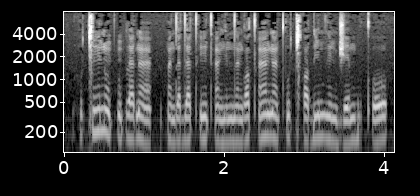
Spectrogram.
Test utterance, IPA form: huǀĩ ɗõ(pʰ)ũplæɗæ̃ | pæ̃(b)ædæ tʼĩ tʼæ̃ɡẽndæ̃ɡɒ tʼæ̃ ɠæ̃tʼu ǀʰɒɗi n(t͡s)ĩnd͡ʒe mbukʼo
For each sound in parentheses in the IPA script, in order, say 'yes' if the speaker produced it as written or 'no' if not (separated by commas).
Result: no, no, no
